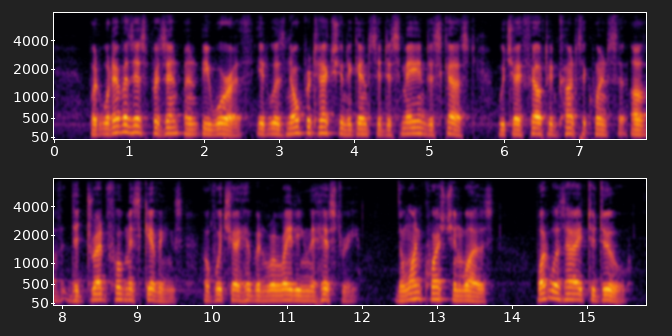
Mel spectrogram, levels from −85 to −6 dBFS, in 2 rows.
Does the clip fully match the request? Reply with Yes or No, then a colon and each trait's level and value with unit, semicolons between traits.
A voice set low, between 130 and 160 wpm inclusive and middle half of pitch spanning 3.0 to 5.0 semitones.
No: low, 125 Hz; average, 155 wpm; narrow, 2.5 semitones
